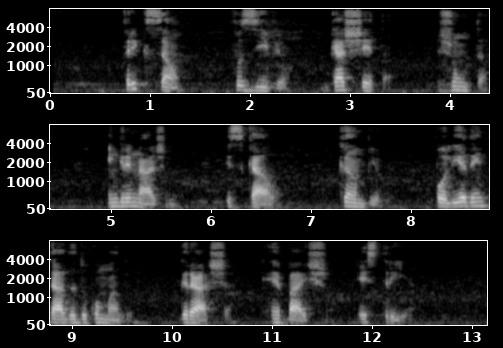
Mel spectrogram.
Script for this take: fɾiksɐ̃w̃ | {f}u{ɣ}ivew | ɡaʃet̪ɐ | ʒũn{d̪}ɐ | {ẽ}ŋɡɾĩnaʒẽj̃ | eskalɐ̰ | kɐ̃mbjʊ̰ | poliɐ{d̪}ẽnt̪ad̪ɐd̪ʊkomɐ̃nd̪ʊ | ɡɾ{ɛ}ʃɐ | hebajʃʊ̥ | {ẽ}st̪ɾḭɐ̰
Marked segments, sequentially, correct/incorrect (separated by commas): correct, incorrect, incorrect, correct, correct, incorrect, incorrect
